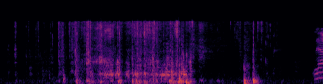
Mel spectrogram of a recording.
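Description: Cardboard rustles and scrapes close by.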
